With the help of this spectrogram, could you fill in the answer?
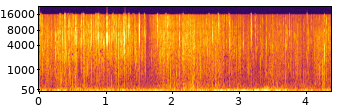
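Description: Gloved fingertips press and squeeze the plastic bubble wrap around a solid, palm-sized square block of gym chalk. A steady, bright crinkling is heard, with a few sharp, louder crackles standing out near the start. The sound stays close and dry throughout.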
